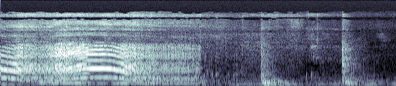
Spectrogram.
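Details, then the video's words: Angry cat gives one drawn-out, arching wail that swells and fades over about two seconds, then falls silent apart from two soft thumps in a small room. "this cat has the loudest voice when it's angry"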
